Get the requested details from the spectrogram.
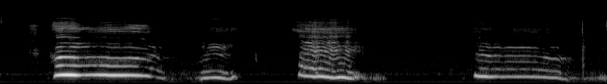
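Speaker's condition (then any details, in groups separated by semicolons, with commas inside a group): Cerebral palsy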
